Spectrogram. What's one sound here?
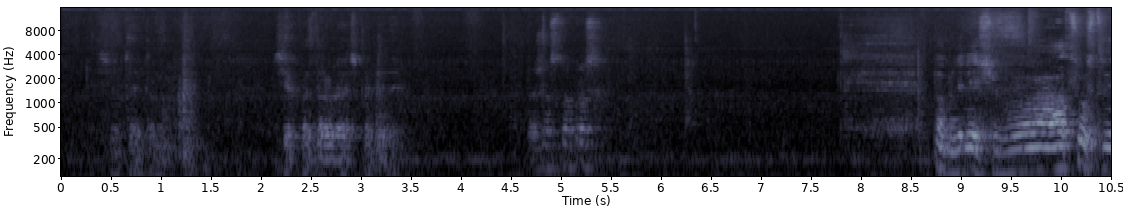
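A middle-aged man speaks calmly into microphones, with pauses.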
